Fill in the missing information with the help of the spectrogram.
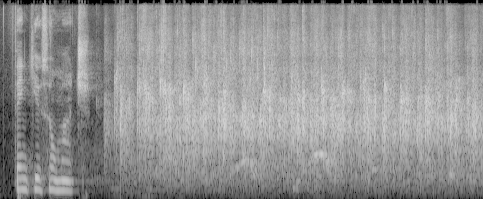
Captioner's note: applause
